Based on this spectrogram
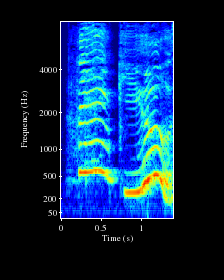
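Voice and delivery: high, loud little leaf voice. Acted. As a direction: chirp it up high and bright. The leaf thanks ladybugs.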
